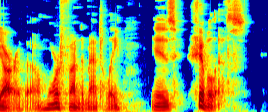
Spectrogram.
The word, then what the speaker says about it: shibboleth: A shibboleth being a word that the pronunciation of which can identify whether or not you are of this or another tribe. Right. So the basic point is the word shibboleth itself is arbitrarily, the correct pronunciation is arbitrary.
